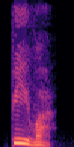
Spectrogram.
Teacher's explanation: Emphasis on the first syllable.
